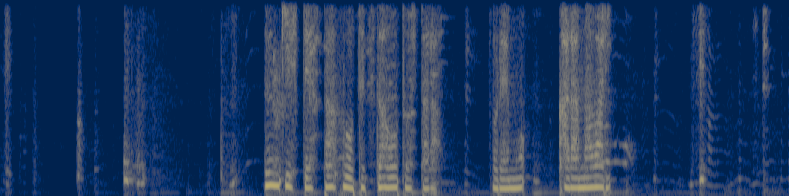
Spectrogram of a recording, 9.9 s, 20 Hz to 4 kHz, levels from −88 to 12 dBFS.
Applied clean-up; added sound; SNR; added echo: neural mask model RNNoise.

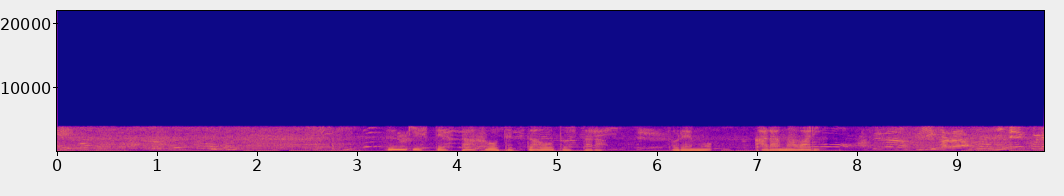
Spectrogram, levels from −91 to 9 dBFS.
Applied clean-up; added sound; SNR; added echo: none; Bass guitar; 19 dB; none.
